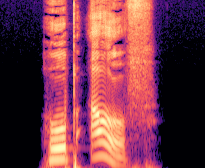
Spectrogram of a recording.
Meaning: first/third-person singular preterite of aufheben
- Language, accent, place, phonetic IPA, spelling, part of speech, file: German, Germany, Berlin, [ˌhoːp ˈaʊ̯f], hob auf, verb, De-hob auf.ogg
